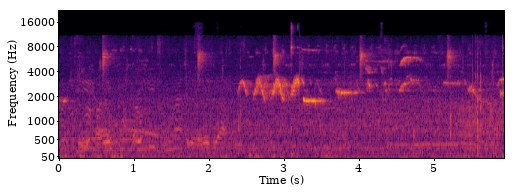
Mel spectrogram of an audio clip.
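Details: Mourning warbler recorded at Collingwood, Ontario, Canada: a quick rolling burst of slurred, buzzy notes in the middle, with scattered thin high chirps from other birds and a steady low background hiss.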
